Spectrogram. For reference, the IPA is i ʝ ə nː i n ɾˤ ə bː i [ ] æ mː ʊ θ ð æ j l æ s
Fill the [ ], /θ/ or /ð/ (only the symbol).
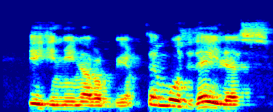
θ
